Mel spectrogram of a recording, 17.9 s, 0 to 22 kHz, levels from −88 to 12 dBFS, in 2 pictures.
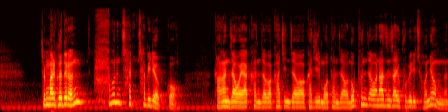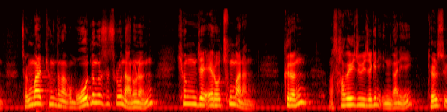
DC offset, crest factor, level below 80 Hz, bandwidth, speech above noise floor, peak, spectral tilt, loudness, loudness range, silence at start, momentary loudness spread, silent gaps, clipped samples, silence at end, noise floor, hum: under 0.1%; 20 dB; -76 dBFS; 16 kHz; 31 dB; -8 dBFS; -6.5 dB/octave; -28 LUFS; 4 LU; 0.8 s; 14 LU; none; under 0.1%; 0 s; -58 dBFS; none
